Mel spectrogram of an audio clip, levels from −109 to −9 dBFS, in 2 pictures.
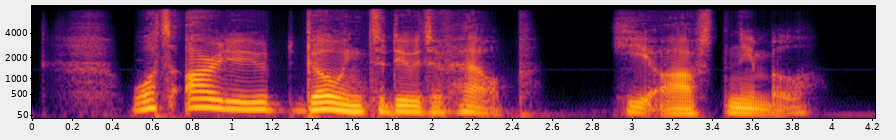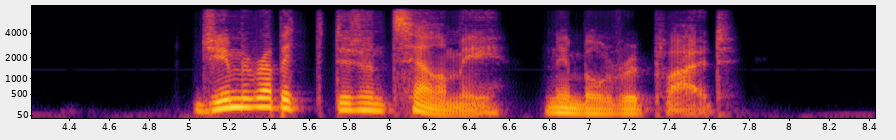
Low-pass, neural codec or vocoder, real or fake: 7.2 kHz; codec, 16 kHz, 0.5 kbps, X-Codec, HuBERT features, trained on LibriSpeech; fake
